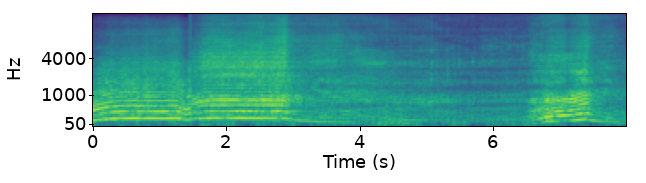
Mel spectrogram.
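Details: Tuned scooter with a racing cylinder, swapped exhaust, and new inner-rotor ignition, after roller and pilot-jet changes: revs climb fast, hang flat at a hard ceiling, then drop back. The ignition limiter is cutting in, found set to 0, thought to be the lowest level.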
